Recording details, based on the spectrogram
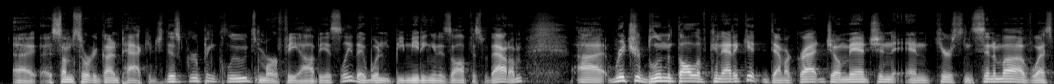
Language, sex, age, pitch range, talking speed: English, male, 30-49, 95-125 Hz, 190 wpm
